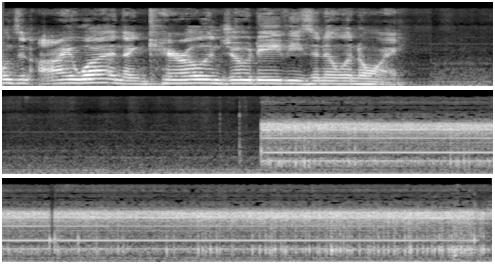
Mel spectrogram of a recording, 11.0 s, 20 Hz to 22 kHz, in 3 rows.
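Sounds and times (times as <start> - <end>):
radio static hiss: 5.6 - 11.0
steady alarm tone: 5.6 - 11.0.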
